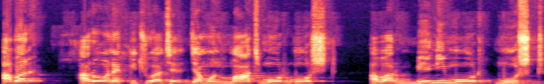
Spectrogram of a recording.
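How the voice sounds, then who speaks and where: High-voiced man teaching grammar methodically. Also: darkish tone. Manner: methodical, spells words letter by letter. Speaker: English grammar tutor. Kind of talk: explanatory grammar lesson.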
